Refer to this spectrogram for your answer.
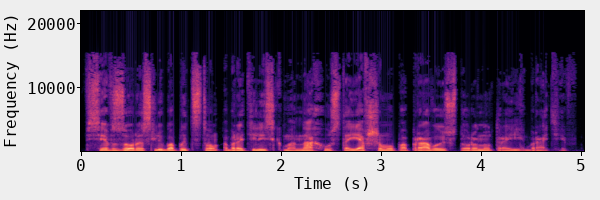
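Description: A man giving a scripted, measured narration of a historical novel. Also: lowish voice, dry recording, studio quality. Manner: measured, even storytelling. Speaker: audiobook narrator.

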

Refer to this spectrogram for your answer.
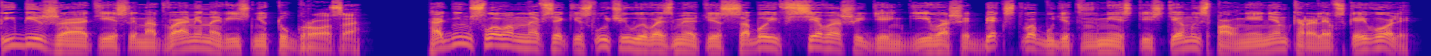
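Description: A man's voice: very deep voice, dry recording, studio quality, pitched above the performer's own voice, full character voice. A man voicing an eager, loyal male adviser in an audiobook, urging and persuading with rousing pleas. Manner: urgent, rousing pleading. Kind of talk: audiobook character reading.

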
